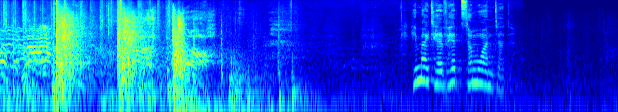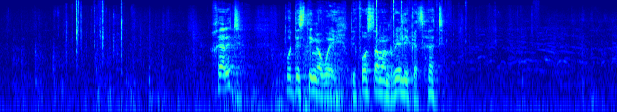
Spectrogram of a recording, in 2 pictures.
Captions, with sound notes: [gun firing] [thud!] Ah! He might have hurt someone, Tata. Gerrit, put this thing away before someone really gets hurt.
